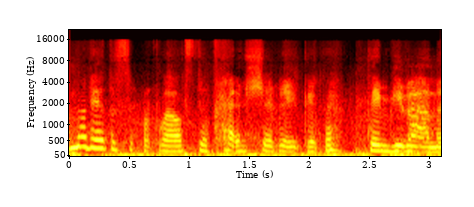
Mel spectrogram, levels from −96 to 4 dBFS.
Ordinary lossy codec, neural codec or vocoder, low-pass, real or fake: Opus, 16 kbps; codec, 44.1 kHz, 2.6 kbps, DAC; 14.4 kHz; fake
